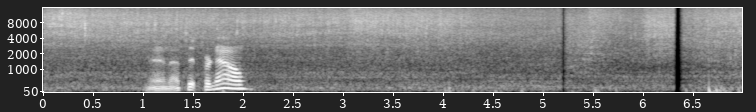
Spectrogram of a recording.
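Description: A steak sears in a hot pan with a loud, steady hiss and sizzle that runs the whole time. Someone speaks briefly over it near the start.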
